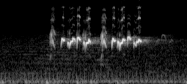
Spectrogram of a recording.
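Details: Sooty-headed bulbul singing a lure phrase meant to make other bulbuls sing: a rapid run of rich, gurgling whistles in two bursts, the last note drawn out and fading, with soft low-pitched background noise.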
